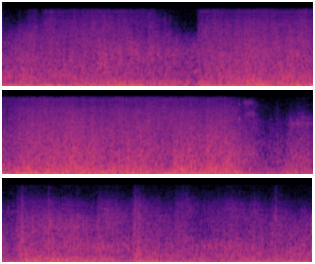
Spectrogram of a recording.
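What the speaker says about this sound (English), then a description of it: "Yet again, we have some heavy bombardments here." Heavy bombardment in the Rise of the Reds strategy game, a sustained roar of overlapping explosions and artillery rumble that runs almost unbroken and loud, dipping briefly before building back up.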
